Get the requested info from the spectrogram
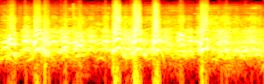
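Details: Pack of twelve Vujanski-line Šarplaninac dogs kept at a kennel in Jasika by Kruševac: several dogs bark at once, sharp barks breaking over a steady layer of whining, yelping voices.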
